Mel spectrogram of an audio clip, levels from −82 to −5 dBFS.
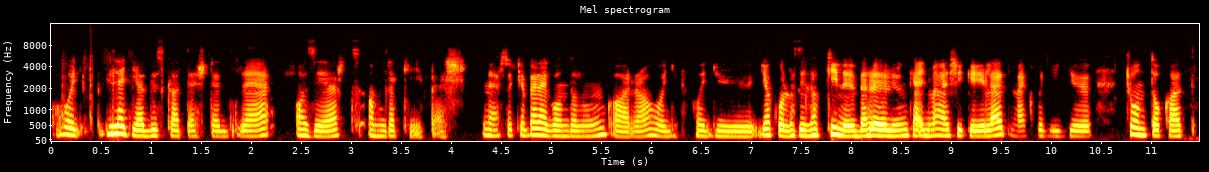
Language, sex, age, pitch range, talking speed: Hungarian, female, 20-39, 165-195 Hz, 125 wpm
